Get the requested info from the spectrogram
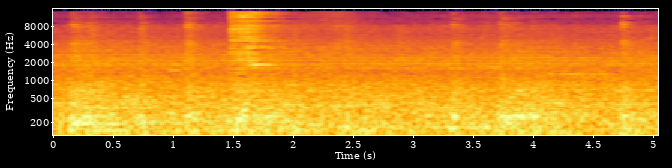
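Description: Passenger coaches of an Indian express train rolling past along the platform, with a steady rumble of wheels on the rails. A brief high wheel screech comes about a second and a half in.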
